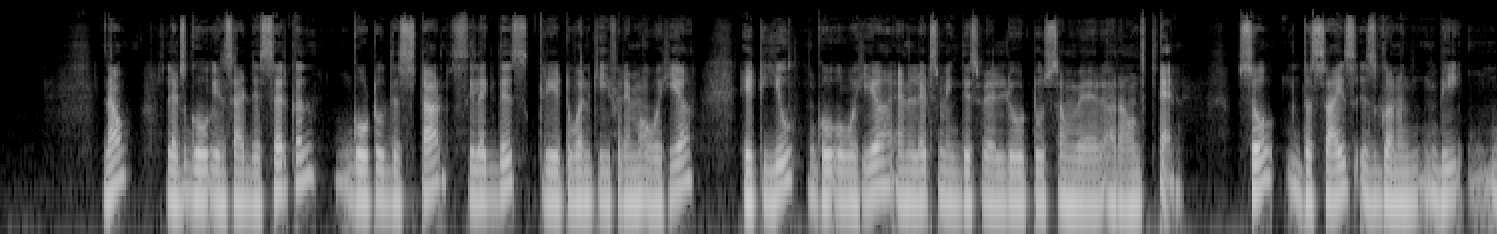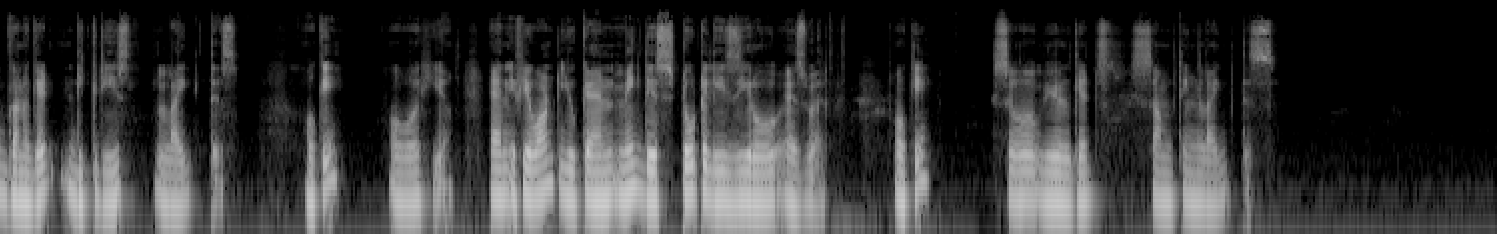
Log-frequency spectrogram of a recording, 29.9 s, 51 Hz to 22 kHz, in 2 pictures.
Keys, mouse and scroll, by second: 0.0 space, 1.3 click, 4.5 s, 5.8 click, 7.3-8.4 typing, 9.2 click, 10.5 1, 11.3 Return, 12.2 click, 14.2 space, 19.3 space, 20.1 click, 21.2 k, 22.5 click, 23.2 Return, 24.1 click, 25.3 space, 27.9 -.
